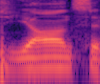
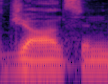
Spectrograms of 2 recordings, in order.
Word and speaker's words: Andreas Jansson: positive uh AHL Andreas jansson apparently that's how you say it I thought it was Johnson but it's not he went from a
